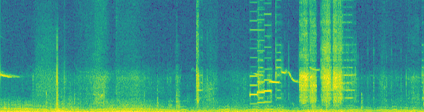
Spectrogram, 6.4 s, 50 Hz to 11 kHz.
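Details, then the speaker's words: E-Flite UMX F-86 Sabre 30mm EDF jet on a 4S 450 battery, full-throttle low pass: thin high fan whine rising and falling over wind rumble, smooth steady power, healthy; doesn't scream like the Citation. "point of that pass was so you guys could hear that it doesn't quite scream like the Citation, if you've heard that one."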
